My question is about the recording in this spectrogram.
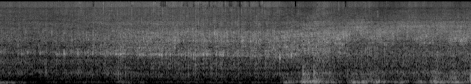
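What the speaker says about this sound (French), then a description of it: "Et on va le laisser cuire dans son gras, tranquille." Meat cooks in its own fat in a pan, a loud, steady sizzle and crackle close up that grows busier partway through, with no voices.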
